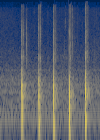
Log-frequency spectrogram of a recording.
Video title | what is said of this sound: How to Make No-Knead Sourdough Bread Using the Stretch and Fold Method - Stretch and Fold Sourdough | Hear that? Nice hollow sound means it's well baked and it's finished.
